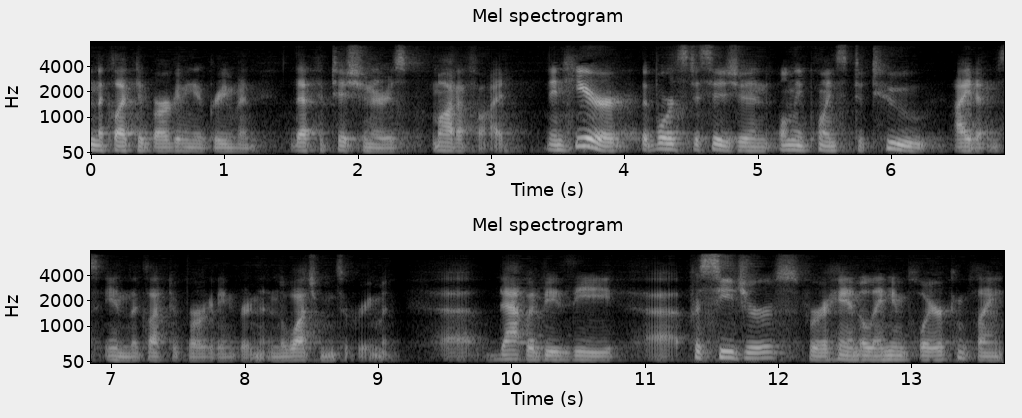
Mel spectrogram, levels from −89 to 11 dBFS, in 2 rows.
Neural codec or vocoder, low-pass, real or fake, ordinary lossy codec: codec, 16 kHz, about 1 kbps, DyCAST, with the encoder's durations; 7.2 kHz; fake; MP3, 48 kbps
